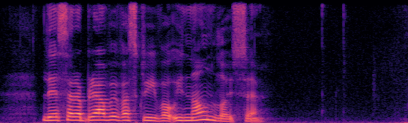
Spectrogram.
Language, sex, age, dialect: Faroese, female, 36-60, Suðurstreymoy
